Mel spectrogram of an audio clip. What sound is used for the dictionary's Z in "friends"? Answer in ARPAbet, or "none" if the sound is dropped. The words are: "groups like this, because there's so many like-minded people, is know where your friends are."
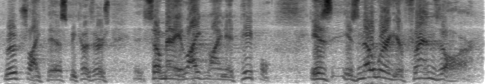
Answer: Z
